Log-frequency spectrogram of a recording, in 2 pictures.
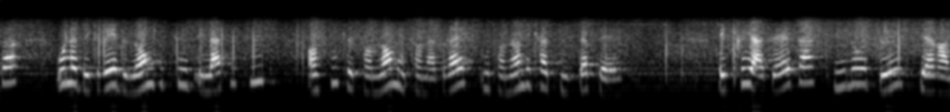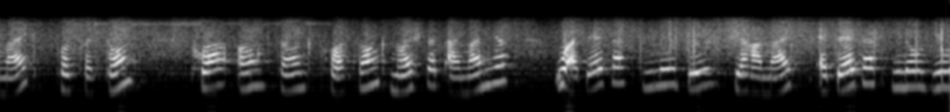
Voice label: French message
